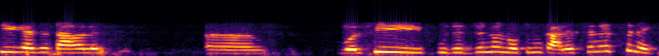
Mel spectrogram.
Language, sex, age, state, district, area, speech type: Bengali, female, 30-45, West Bengal, Uttar Dinajpur, urban, conversation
